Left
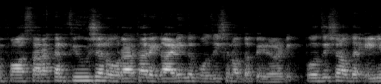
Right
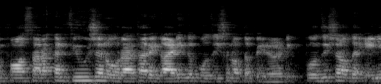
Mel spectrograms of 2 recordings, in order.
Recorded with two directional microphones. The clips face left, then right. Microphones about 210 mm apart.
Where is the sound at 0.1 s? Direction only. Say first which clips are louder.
Left 1 dB; 15° left (ahead or behind).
